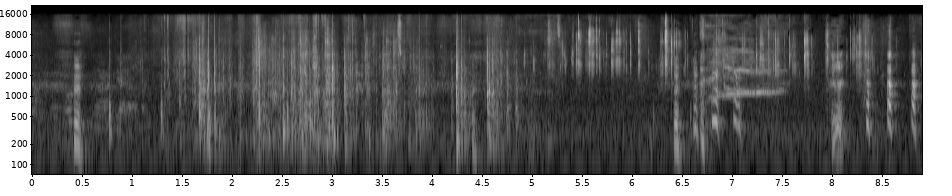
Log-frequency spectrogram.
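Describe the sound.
Dice, a six-sided and a twenty-sided die, clatter and rattle in quick, irregular bursts of sharp clicks, steady for several seconds, with a voice briefly murmuring underneath toward the end.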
